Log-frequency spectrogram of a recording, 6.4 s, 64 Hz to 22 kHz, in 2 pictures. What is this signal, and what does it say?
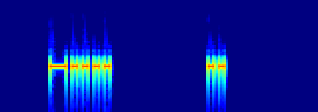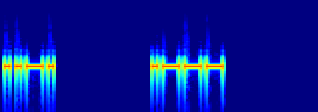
Morse code, heard as a keyed tone, about 22 wpm, spaced as for 8 wpm, 700 Hz. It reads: 6IFJ
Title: USA Call Signs - 6x Character Spacing - 22wpm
